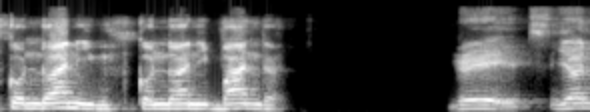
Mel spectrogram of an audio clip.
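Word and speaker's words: Khondwani: uh which is I'm finding it hard to pronounce this name k h o n d w a n i hondan uh yes it's condani condani band great your name where are you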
